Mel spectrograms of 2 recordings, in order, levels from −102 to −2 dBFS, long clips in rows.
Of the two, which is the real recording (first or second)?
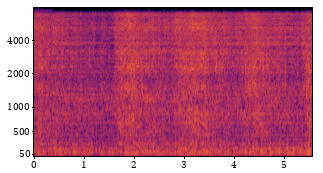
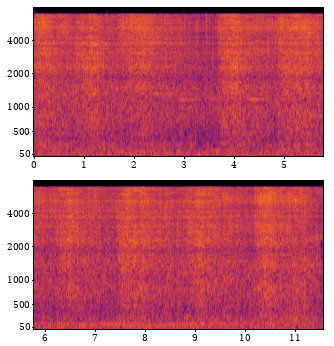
second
